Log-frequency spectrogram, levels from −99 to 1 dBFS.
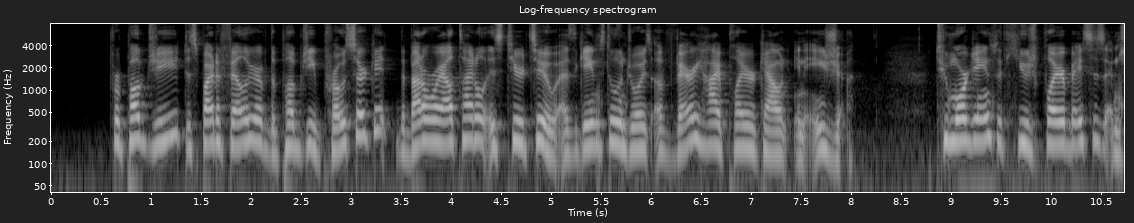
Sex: male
